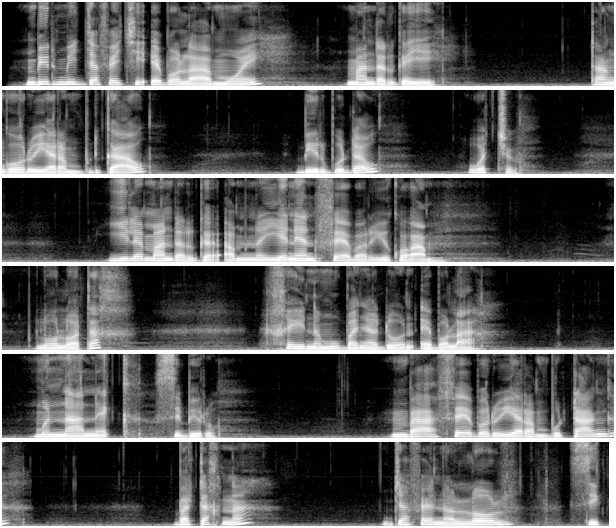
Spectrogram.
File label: wolof; vhf; ebola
